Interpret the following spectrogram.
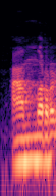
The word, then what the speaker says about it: Amr: kemudian ada kebalikan orang namanya Amr Amr itu setelah rnya ada wau ya tapi dibaca enggak waunya enggak Nah maka para ulama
